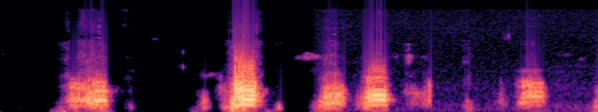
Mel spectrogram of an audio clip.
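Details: A looped recording of an oyster toadfish (Opsanus tau) giving short, hoarse, humming grunts, repeated roughly once a second.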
